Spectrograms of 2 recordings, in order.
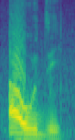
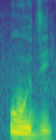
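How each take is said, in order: First: It is said with the German pronunciation. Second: It is said with the common local pronunciation. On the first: The speaker calls it right. "النطق الصح لاودي هو اودي" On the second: The speaker calls it wrong. "مش اودي"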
